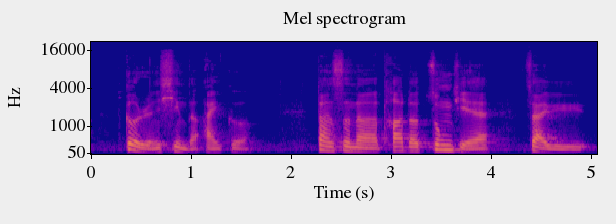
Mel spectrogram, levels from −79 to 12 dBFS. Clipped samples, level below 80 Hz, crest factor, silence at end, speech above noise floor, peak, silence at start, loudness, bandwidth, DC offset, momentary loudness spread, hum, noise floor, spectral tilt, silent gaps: under 0.1%; -80 dBFS; 20 dB; 0.1 s; 33 dB; -10 dBFS; 0.35 s; -29 LUFS; 17 kHz; under 0.1%; 13 LU; none; -62 dBFS; -5 dB/octave; none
